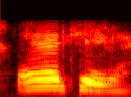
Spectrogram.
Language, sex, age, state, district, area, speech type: Dogri, male, 18-30, Jammu and Kashmir, Samba, rural, conversation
